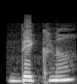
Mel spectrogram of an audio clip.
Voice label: "dekhna", Punjabi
